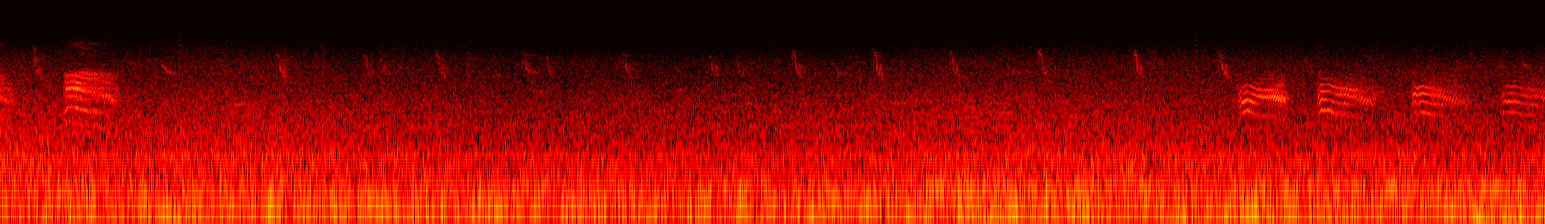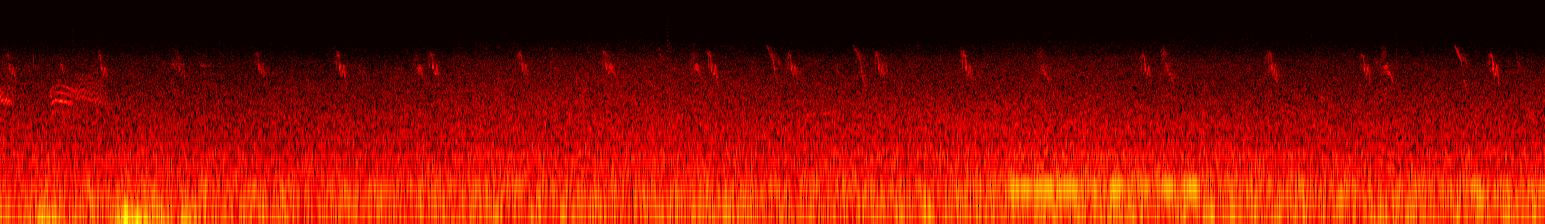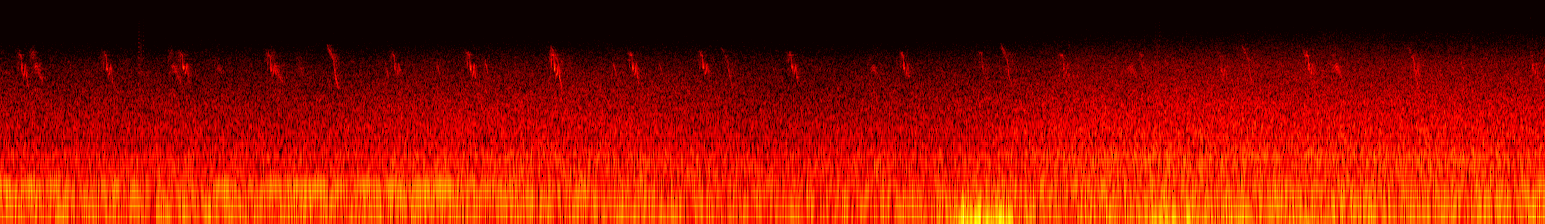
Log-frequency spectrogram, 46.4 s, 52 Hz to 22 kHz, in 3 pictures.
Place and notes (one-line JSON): {"title": "Tempelhofer Feld, Berlin, Deutschland - wind in poplar trees", "date": "2017-05-01 12:55:00", "description": "place revisited, nice wind in the poplars\n(SD702, S502ORTF)", "latitude": "52.48", "longitude": "13.40", "altitude": "42", "timezone": "Europe/Berlin"}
